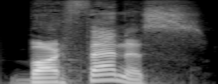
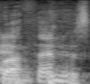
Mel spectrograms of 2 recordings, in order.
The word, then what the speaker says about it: Barthanes: Barthanes. Barthanes, Bartholomew. Is it Barthanes, Joe? Because I always Yes. call him Barthanes.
